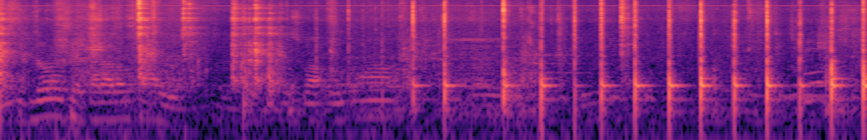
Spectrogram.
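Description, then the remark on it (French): Someone speaks briefly, then a steady run of about fifteen crisp taps on a wooden instrument soundboard follows, each knock ringing with a short hollow resonance at an even, quickening pace. “Là maintenant, j'aurais pas entendre les zzzz en tapant.”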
